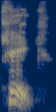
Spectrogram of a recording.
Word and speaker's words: K.E.C.: Hey, So, tell me, Yeah, you spell your name K-E-C, but it's yeah, pronounced cake.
